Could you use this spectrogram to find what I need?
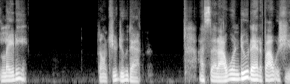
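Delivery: quiet, calm delivery. Retelling how the speaker warned a woman grabbing the sign: retelling a calm quiet warning. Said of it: "I just said it real calmly and quietly".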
